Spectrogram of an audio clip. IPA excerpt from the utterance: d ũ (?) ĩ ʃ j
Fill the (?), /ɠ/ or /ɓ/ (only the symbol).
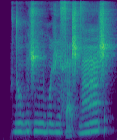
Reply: ɠ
